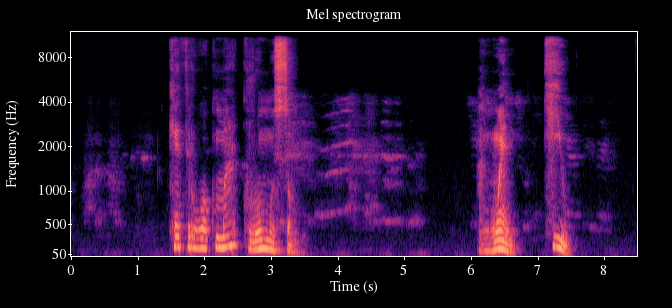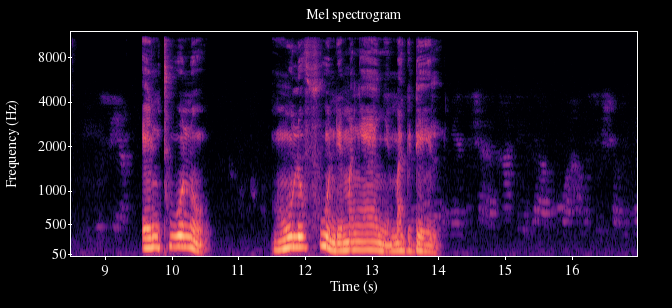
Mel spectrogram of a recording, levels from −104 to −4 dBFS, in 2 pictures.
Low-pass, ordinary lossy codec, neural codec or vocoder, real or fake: 10.8 kHz; none; none; real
